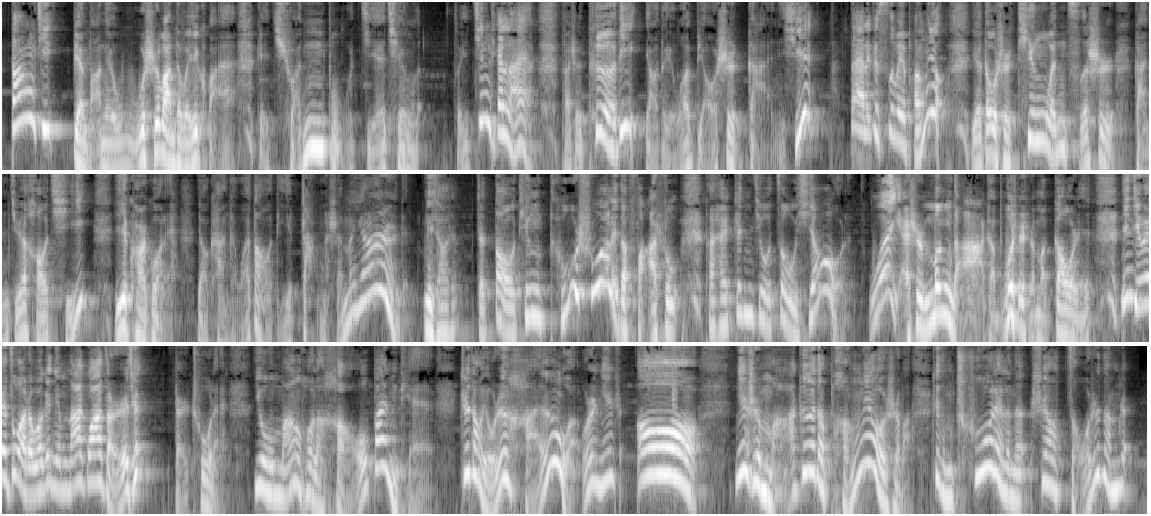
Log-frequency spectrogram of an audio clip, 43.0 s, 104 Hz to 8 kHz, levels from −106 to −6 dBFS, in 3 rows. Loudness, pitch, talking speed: -19 LUFS, 195 Hz, 225 characters per minute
